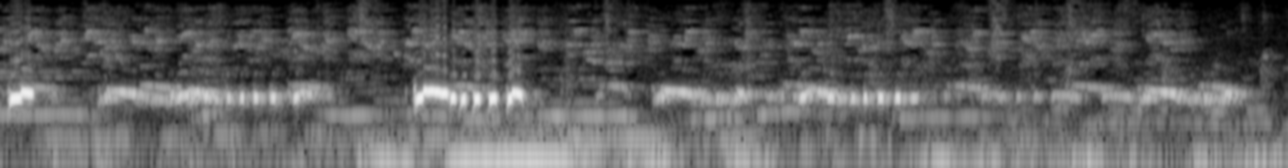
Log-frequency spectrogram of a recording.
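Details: Cemani zebra doves singing: overlapping bubbly coo phrases with stuttering pulsed bursts, while a faint high chirping from other birds runs throughout.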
